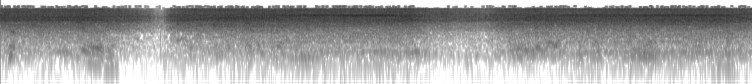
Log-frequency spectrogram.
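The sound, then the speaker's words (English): A drill grinds steadily into a vault in the radio drama Boston Blackie, a continuous harsh whirring that briefly dips twice before resuming at full strength, fairly loud throughout. “Go ahead with your drill, Addy.”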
